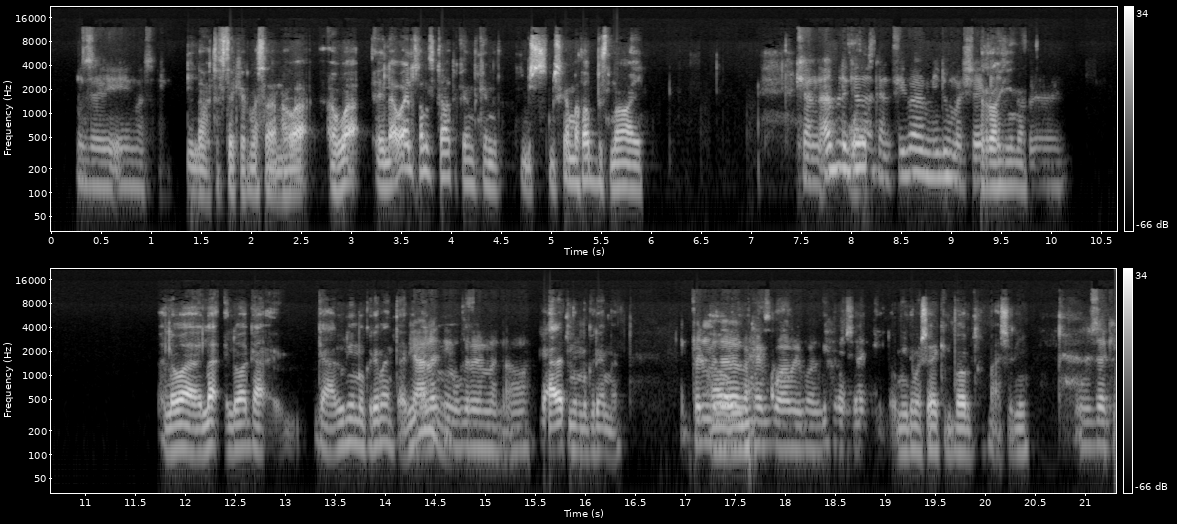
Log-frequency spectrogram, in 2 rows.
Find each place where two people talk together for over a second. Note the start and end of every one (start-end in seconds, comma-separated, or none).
17.2-18.5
